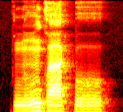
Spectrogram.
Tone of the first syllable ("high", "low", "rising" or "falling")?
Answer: rising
